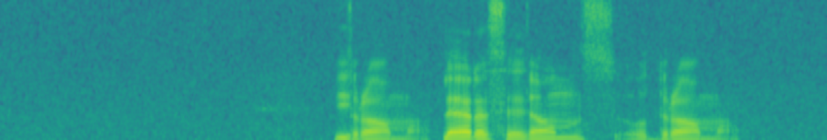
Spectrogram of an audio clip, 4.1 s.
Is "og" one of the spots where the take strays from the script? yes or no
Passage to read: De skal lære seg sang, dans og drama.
no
